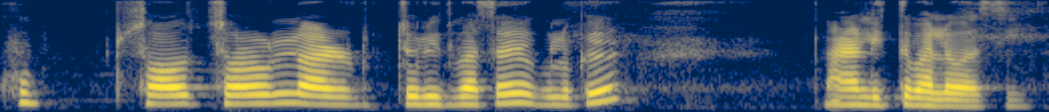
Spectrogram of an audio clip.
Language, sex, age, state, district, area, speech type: Bengali, female, 45-60, West Bengal, Hooghly, urban, spontaneous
